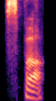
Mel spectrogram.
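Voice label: "spur", Indian English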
